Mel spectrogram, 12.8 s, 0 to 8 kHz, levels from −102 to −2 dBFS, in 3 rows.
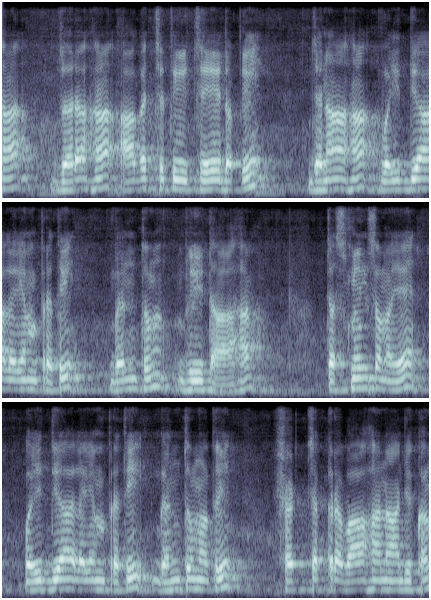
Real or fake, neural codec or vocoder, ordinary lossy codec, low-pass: fake; codec, 24 kHz, 6 kbps, HILCodec; none; 7.2 kHz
